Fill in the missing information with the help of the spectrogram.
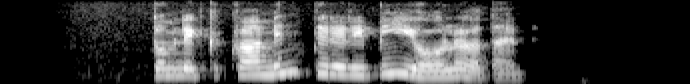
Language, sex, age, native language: Icelandic, female, 30-39, Icelandic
